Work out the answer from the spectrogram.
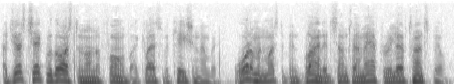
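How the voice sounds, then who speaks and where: An American man playing a brisk, businesslike police lab technician in a 1950s radio drama. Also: mid-range voice, lively intonation, close to an everyday voice. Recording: muffled old radio broadcast.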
